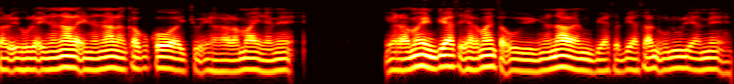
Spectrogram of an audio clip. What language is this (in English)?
Saleman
